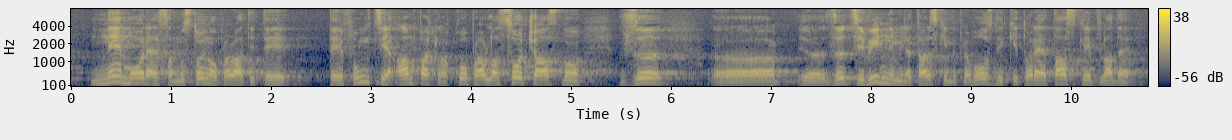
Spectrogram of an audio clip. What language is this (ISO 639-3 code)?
slv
